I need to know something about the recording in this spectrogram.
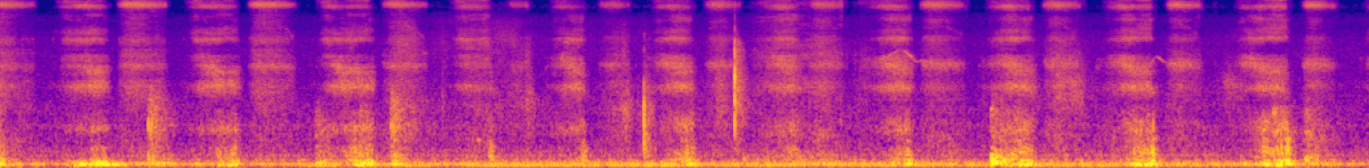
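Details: Pug asleep after heavy playtime, giving soft wheezy snorting breaths roughly every second and a half, each a brief rasping burst over a low steady indoor hum.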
